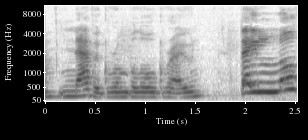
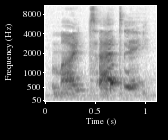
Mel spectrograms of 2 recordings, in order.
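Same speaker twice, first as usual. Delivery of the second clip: high-pitched, tearful little whimper; sniffling; 4 dB louder than usual. A narrator's reading. Scotty dog sobs over his stolen teddy, sniffling. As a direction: sniffle it like a sobbing pup. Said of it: "he sniffled".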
